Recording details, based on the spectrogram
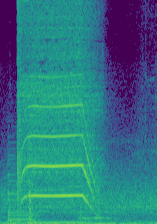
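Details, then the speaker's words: Fox-body new electric fuel pump run outside the dropped tank, car would not start: clean steady high whine holding about half a second then winding down; pump sounds fine, old pump suspected clogged filter. "pump sounds great this actually sounds way better than the other pump the other pump sounds like it's got rocks in it so i think the pump's fine"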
